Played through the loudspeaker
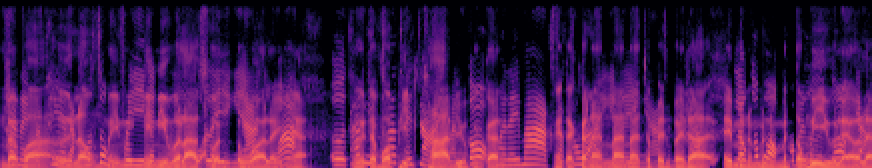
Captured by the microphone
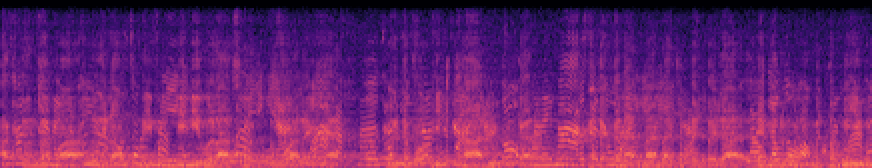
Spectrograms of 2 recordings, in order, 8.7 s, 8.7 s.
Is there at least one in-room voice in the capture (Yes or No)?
Yes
